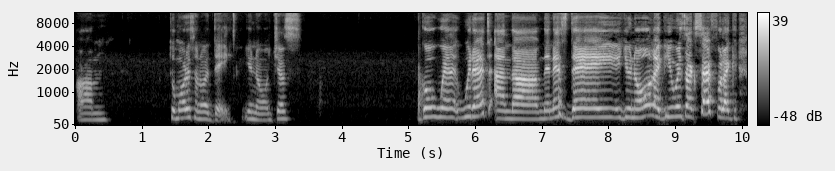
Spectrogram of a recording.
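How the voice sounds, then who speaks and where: Woman, Cuban Spanish accent, Spanish native speaker, highish bright voice, energetic interview guest with frequent laughs. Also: unhurried, long pauses. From Cuba. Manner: energetic, upbeat, laughs often, repeats words. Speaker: logistics salesperson, guest. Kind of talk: podcast interview.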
